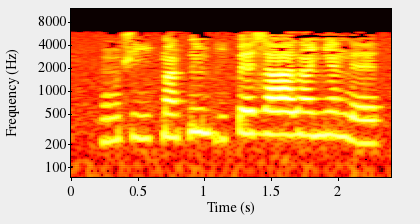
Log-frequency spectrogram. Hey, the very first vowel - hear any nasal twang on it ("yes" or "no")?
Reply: yes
